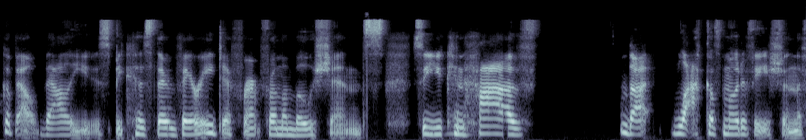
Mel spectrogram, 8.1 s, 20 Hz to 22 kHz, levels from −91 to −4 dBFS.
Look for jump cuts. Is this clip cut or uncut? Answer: uncut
